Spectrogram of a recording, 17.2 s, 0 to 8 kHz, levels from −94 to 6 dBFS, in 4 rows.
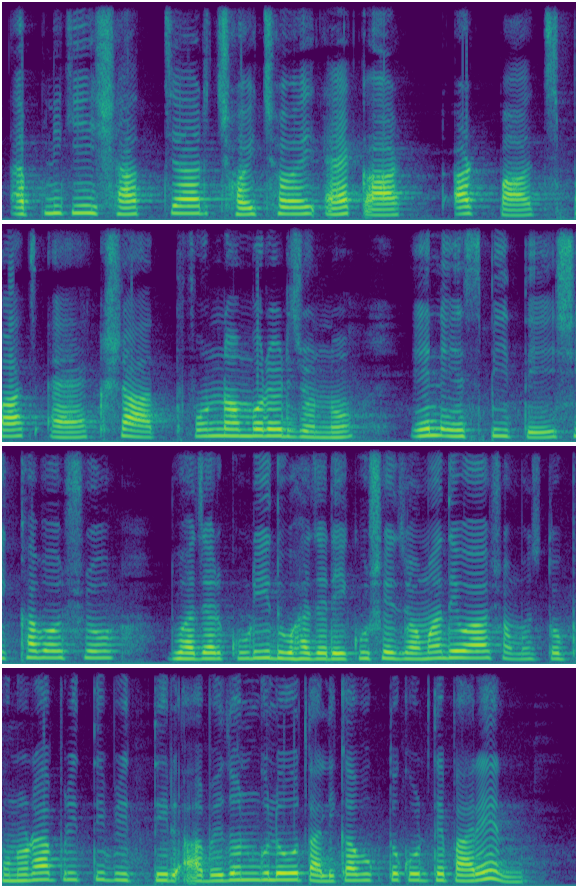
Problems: constant background noise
